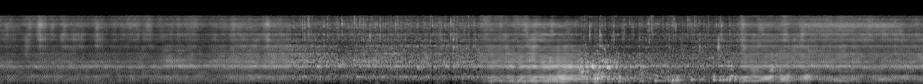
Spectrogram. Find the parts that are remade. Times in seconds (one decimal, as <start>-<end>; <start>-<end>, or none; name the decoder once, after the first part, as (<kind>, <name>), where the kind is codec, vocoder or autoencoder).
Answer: 0.0-2.9 (vocoder, Vocos); 4.8-5.8; 7.4-9.2

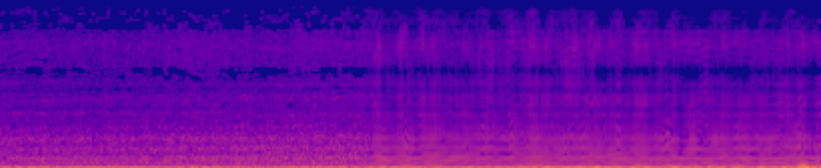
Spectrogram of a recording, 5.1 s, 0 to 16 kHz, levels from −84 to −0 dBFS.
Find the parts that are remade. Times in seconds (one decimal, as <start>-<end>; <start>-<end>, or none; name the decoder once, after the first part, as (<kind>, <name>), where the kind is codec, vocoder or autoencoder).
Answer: 2.3-5.1 (vocoder, BigVGAN v2)

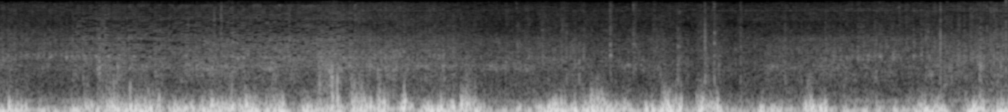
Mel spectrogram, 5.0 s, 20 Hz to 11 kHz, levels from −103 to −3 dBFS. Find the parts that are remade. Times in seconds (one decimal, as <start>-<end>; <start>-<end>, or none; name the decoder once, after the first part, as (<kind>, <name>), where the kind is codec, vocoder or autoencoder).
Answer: none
